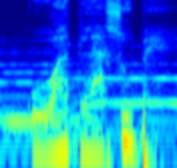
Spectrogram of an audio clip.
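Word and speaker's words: Coatlaxopeuh: azteca del agua que se escribe quad laxo pero pero que se pronuncia wat la supe que suena muy parecido a la palabra en español guadalupe y el significado de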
